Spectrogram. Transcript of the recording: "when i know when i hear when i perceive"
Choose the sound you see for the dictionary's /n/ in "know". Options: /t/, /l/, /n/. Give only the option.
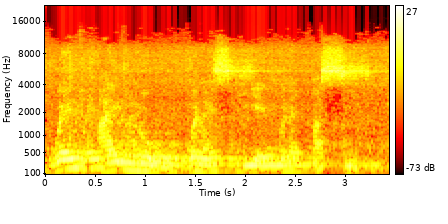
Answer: /l/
